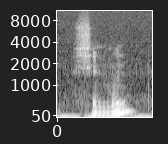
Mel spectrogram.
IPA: ʃinmun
